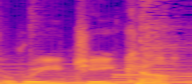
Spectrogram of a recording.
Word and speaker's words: Rijeka: Well, they are Croatian and they are pronounced Rijeka.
